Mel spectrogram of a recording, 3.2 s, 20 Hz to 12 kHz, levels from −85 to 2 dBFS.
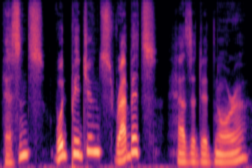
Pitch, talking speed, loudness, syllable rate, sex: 160 Hz, 95 wpm, -19 LUFS, 4.3 syllables/s, male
